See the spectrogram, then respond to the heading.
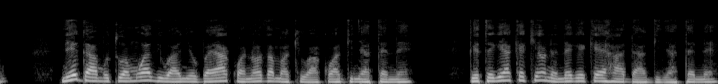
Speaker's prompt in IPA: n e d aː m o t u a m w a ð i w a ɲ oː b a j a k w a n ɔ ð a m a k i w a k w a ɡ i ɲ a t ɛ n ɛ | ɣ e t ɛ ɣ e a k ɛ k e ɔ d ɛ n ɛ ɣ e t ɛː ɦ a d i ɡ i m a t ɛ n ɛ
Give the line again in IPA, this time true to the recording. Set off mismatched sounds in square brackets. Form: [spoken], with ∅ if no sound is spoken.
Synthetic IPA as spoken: n e [ɡ] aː m o t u a m w a ð i w a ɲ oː b a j a k w a n ɔ ð a m a k i w a k w a ɡ i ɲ a t ɛ n ɛ | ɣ e t [e] ɣ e a k ɛ k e ɔ [n] ɛ n ɛ ɣ e [k] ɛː ɦ a d [a] ɡ i [ɲ] a t ɛ n ɛ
